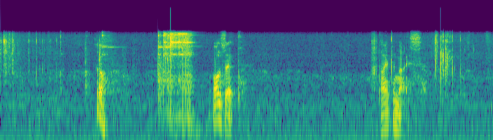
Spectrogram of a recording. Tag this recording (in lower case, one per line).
speech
